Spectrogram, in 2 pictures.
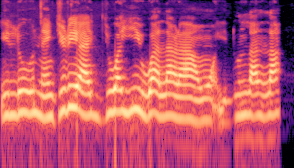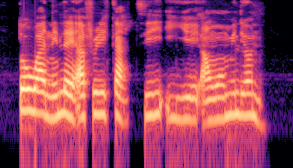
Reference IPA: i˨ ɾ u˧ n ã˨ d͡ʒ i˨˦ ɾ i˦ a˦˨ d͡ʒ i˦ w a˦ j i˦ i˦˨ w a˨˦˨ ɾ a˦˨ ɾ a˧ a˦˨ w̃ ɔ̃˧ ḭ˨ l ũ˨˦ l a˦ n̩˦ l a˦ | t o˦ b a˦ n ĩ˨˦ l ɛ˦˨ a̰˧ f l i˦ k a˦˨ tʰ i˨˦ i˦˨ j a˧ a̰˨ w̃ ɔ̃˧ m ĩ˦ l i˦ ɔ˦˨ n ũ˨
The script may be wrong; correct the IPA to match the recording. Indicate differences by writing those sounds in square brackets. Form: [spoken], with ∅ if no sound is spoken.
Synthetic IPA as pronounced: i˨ [l] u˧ n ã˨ d͡ʒ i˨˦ ɾ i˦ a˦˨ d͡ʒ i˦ w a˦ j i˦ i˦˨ w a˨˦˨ [l] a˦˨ ɾ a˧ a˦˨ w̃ ɔ̃˧ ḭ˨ l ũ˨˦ l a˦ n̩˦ l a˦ | t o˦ [w] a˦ n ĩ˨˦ l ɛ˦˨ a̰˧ f [ɾ] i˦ k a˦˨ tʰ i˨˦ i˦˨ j [e˧] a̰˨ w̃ ɔ̃˧ m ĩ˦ l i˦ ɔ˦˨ n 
